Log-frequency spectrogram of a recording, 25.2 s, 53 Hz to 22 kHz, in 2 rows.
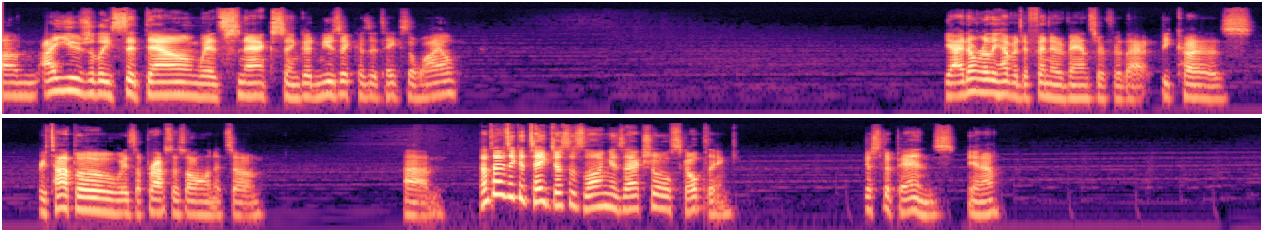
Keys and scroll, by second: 0.0-1.5 typing, 18.7 s, 20.5-22.0 typing, 24.6 s.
